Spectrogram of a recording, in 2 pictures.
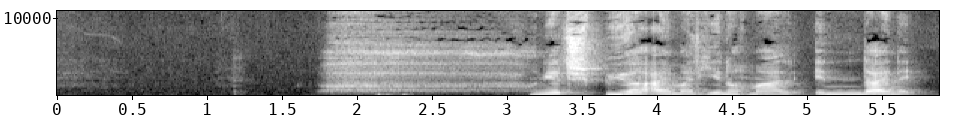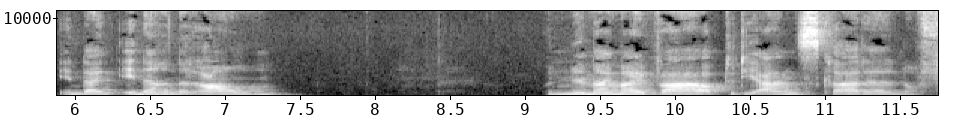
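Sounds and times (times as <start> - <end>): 
person breathing deeply in and out: 1.8 - 3.2
speech: 3.2 - 7.4, 9.2 - 11.7.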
